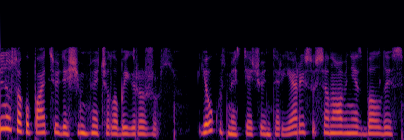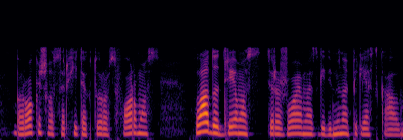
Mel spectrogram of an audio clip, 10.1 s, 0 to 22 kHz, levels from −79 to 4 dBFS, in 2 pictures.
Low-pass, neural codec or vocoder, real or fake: 5.4 kHz; none; real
